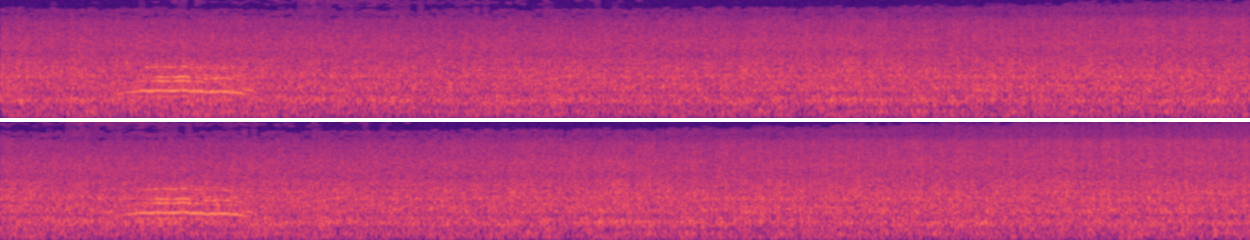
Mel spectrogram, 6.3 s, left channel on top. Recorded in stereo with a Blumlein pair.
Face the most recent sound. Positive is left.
turn(degrees=0)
